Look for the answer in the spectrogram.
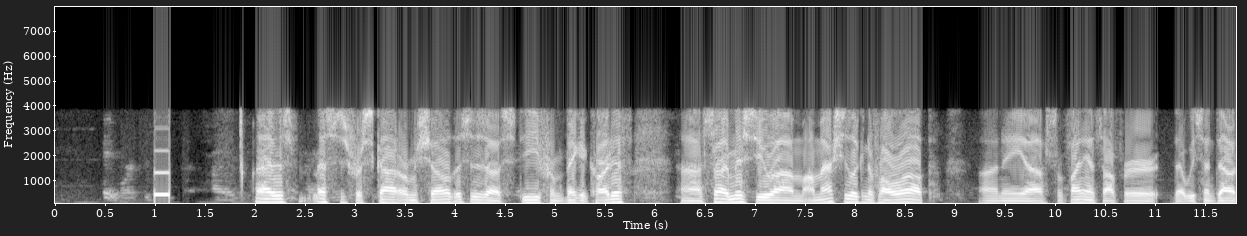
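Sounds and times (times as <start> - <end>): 
speech: 0.6 - 11.8
voicemail beep: 1.0 - 1.2.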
